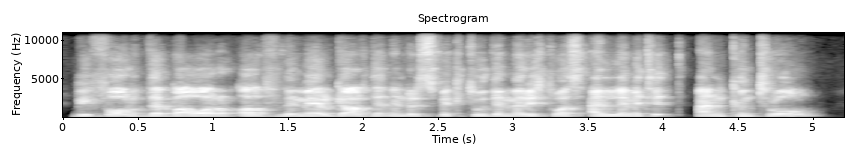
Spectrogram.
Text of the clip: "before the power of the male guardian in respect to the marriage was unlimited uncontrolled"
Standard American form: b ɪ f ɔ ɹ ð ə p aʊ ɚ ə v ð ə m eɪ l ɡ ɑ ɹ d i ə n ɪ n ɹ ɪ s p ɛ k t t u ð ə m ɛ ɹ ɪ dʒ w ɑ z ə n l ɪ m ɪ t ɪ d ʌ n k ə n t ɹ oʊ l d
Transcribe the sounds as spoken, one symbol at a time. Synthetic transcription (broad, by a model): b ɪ f ɔ ɹ ð ə b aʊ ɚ ə v ð ə m eɪ l ɡ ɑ ɹ d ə n ɪ n ɹ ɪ s p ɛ k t t u ð ə m ɛ ɹ ɪ dʒ w ɑ z ə n l ɪ m ɪ t ɪ d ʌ n k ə n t ɹ oʊ l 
